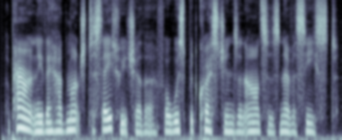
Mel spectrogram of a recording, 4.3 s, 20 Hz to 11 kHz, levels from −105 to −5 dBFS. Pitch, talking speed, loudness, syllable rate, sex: 160 Hz, 225 wpm, -21 LUFS, 6.3 syllables/s, female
